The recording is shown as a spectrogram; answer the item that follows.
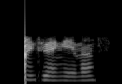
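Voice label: Police District Dispatch; wake; p25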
